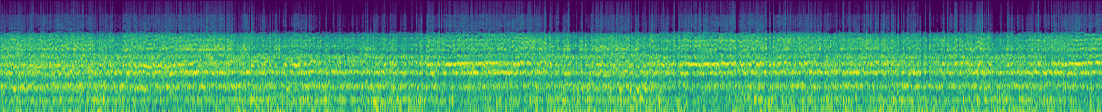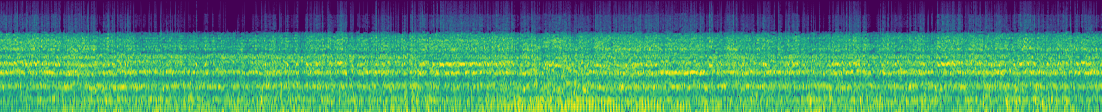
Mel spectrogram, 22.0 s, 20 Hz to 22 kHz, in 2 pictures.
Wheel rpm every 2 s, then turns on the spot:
220, 230, 220, 220, 230, 220, 230, 230, 220, 230, 230.
none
